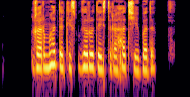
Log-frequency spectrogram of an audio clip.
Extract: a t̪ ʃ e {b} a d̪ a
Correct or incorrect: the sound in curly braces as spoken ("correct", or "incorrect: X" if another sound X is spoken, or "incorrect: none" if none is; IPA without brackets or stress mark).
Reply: correct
